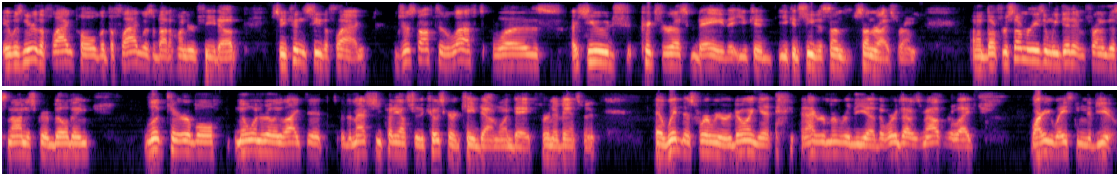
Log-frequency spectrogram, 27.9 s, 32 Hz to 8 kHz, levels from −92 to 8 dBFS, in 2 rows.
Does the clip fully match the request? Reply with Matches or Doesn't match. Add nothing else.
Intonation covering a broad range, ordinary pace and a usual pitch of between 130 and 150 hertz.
Doesn't match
